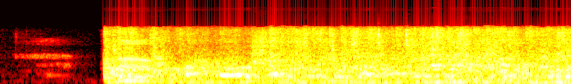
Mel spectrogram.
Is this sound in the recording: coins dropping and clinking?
no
